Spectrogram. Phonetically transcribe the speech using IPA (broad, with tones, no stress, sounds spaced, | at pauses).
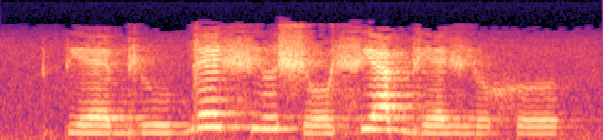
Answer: pʲ ɛː˩ bʲ uː˩ ɡ ɛ˥ fʲ ʊː˥ ʃ o˩ fʲ a˥ bʲ ɛ˩ vʲ o˩ x ʊ˩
